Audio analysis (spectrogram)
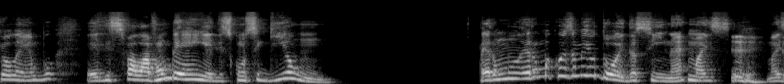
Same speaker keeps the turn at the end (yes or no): yes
